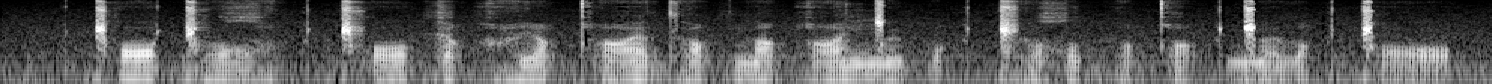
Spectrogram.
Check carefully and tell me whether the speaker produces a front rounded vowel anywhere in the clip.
yes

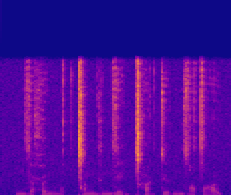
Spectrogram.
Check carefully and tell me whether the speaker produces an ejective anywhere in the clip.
no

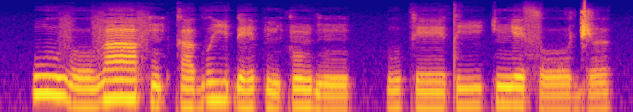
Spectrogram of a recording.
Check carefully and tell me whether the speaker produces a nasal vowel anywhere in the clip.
yes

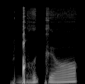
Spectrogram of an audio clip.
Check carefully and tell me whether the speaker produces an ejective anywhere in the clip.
no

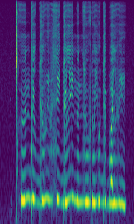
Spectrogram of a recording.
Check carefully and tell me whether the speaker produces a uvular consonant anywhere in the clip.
no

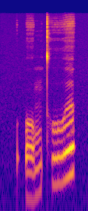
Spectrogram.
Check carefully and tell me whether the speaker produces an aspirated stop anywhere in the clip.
yes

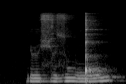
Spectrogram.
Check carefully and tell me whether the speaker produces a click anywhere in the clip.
yes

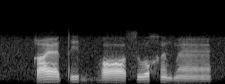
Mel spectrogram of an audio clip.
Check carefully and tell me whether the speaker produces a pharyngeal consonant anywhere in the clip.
no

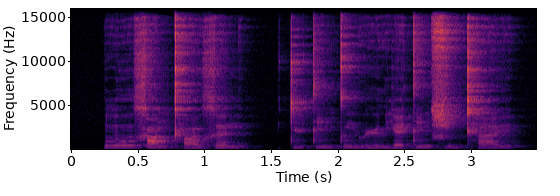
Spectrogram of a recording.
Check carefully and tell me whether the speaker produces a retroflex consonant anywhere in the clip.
yes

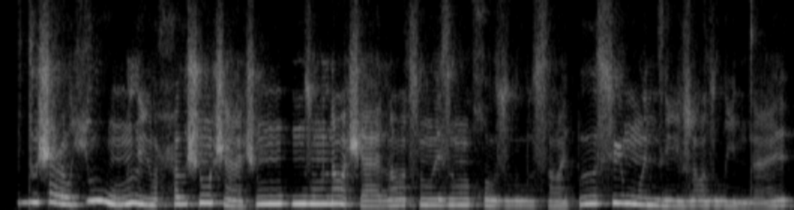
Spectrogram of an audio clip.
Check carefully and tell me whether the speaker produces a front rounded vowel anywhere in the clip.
yes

